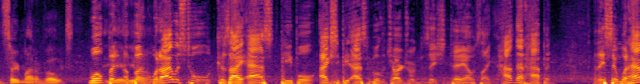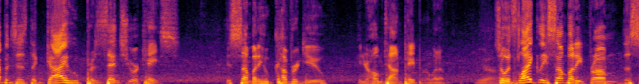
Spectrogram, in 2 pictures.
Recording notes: on Radio Row at Mandalay Bay in Las Vegas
